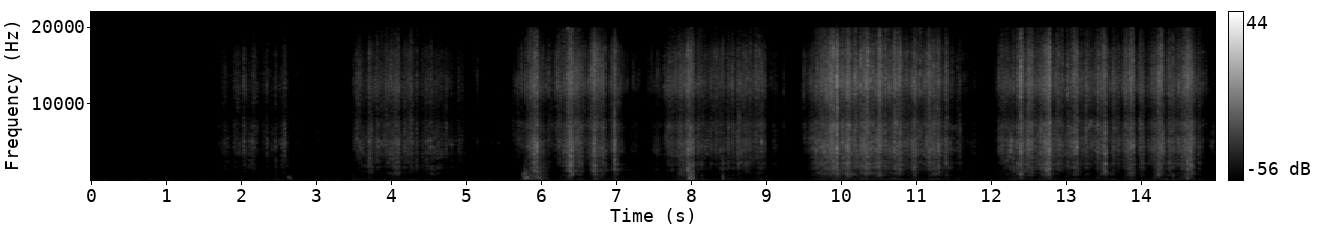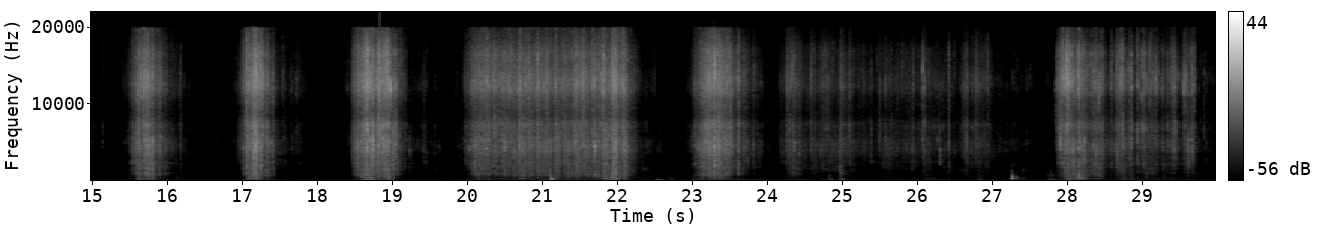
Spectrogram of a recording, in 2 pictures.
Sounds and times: Dry Leaf Rustling 1.7 - 29.9

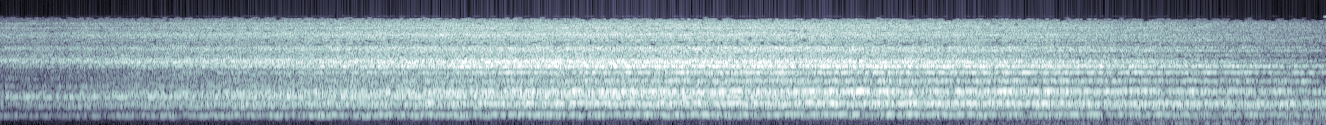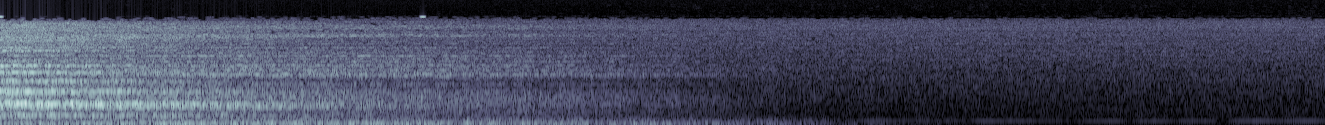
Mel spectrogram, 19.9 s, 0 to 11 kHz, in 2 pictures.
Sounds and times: Scream 6.5 - 16.2

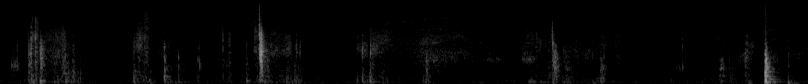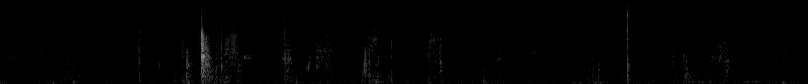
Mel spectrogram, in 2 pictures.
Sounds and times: page flips 0.1 - 0.8
page turns 0.1 - 0.8
page turns 1.4 - 3.0
page flips 3.6 - 8.2
page turns 3.6 - 8.4
page flips 9.5 - 13.1
page turns 9.5 - 13.1

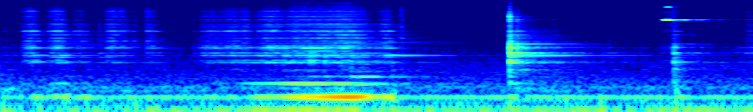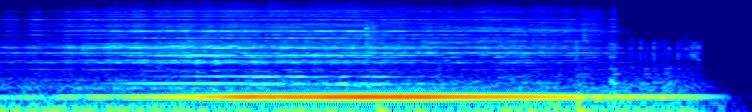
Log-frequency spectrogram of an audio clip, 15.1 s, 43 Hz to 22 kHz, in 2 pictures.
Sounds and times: Bowing metal newspaper holder with cello bow 8.6 - 14.3

